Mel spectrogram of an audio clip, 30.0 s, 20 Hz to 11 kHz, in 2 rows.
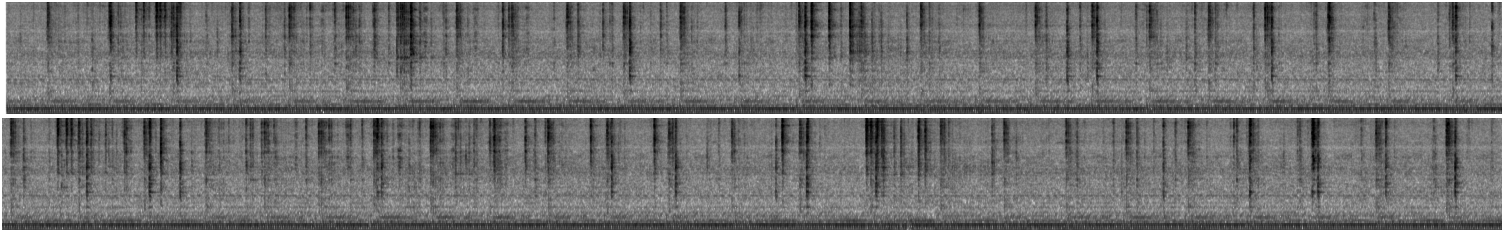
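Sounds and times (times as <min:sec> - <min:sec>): engine drone: 0:00.1 - 0:30.0
pile creaking and cracking: 0:01.0 - 0:06.8.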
